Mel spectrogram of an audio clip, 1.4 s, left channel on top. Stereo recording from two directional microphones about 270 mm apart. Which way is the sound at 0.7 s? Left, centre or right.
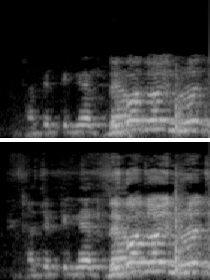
Right.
